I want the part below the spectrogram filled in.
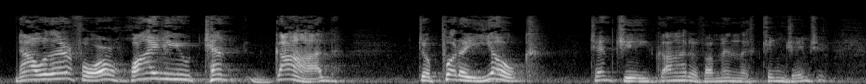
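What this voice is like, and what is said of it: Yelling, loud preaching voice. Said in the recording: “I'm yelling.”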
